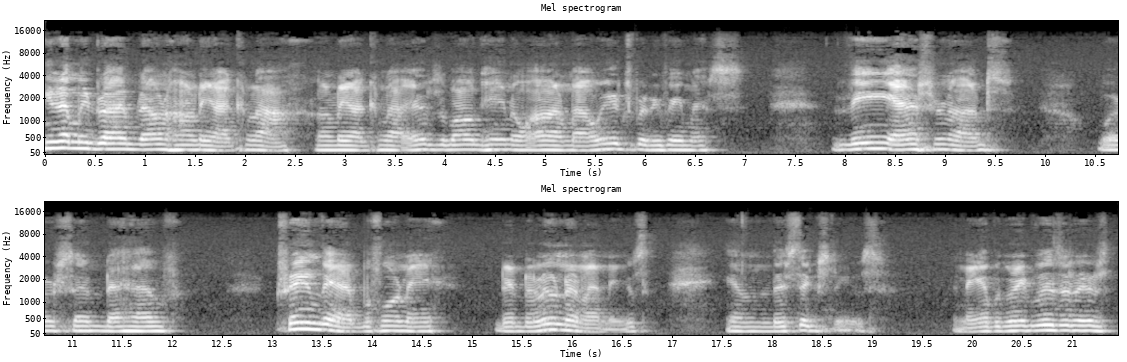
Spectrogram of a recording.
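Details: Adult man with cerebral palsy who had to learn to talk, says flu almost killed him; dysarthria due to cerebral palsy.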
